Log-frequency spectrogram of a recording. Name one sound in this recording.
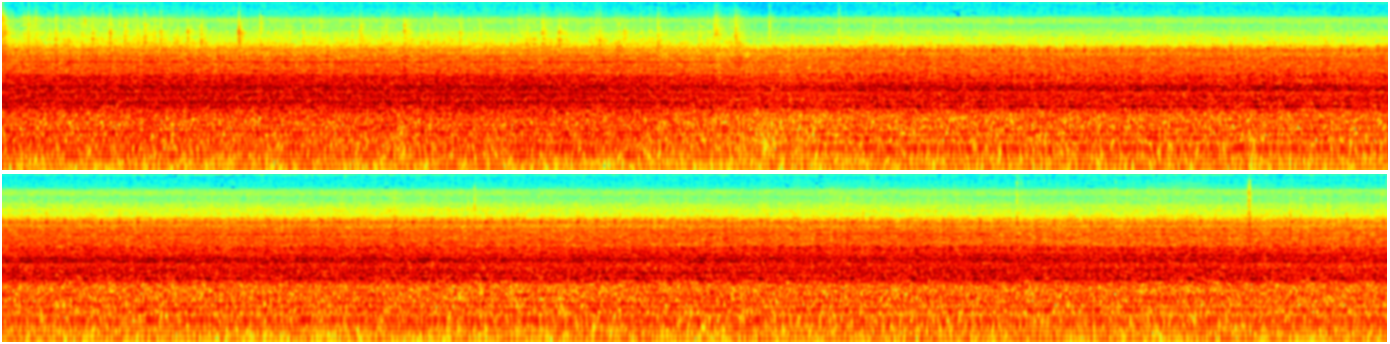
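A small model train motor whirs steadily.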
